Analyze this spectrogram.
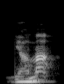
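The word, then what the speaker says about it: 山: Kalau ini di bahasa Mandarin bacanya Sang. Di bahasa Jepang bacanya Yama.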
